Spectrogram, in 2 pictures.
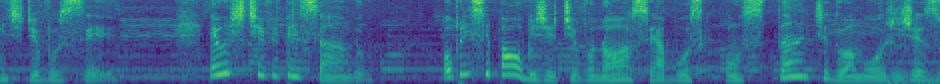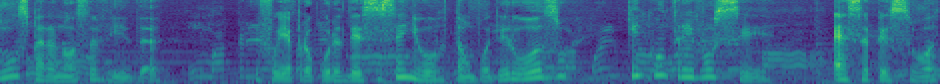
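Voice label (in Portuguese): aniversario evangelico sogra feminino, telemensagem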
